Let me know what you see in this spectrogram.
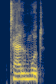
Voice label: Talmud, Indian

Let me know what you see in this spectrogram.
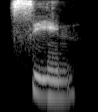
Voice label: "scene", Indian

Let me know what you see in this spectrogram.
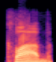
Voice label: "club", American

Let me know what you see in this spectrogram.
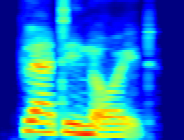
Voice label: "platinoid", Indian; Dictionary

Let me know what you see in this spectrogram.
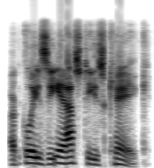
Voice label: "Eccles cake", American

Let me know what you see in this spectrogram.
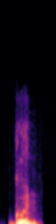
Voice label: "goon", Indian

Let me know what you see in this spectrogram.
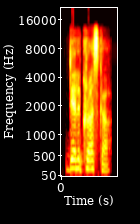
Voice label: "Della Crusca", Indian

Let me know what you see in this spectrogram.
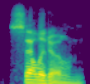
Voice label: "celadon", American

